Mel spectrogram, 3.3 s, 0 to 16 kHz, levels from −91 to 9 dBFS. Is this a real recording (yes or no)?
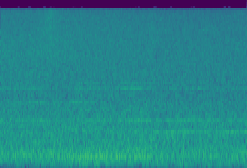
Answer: yes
